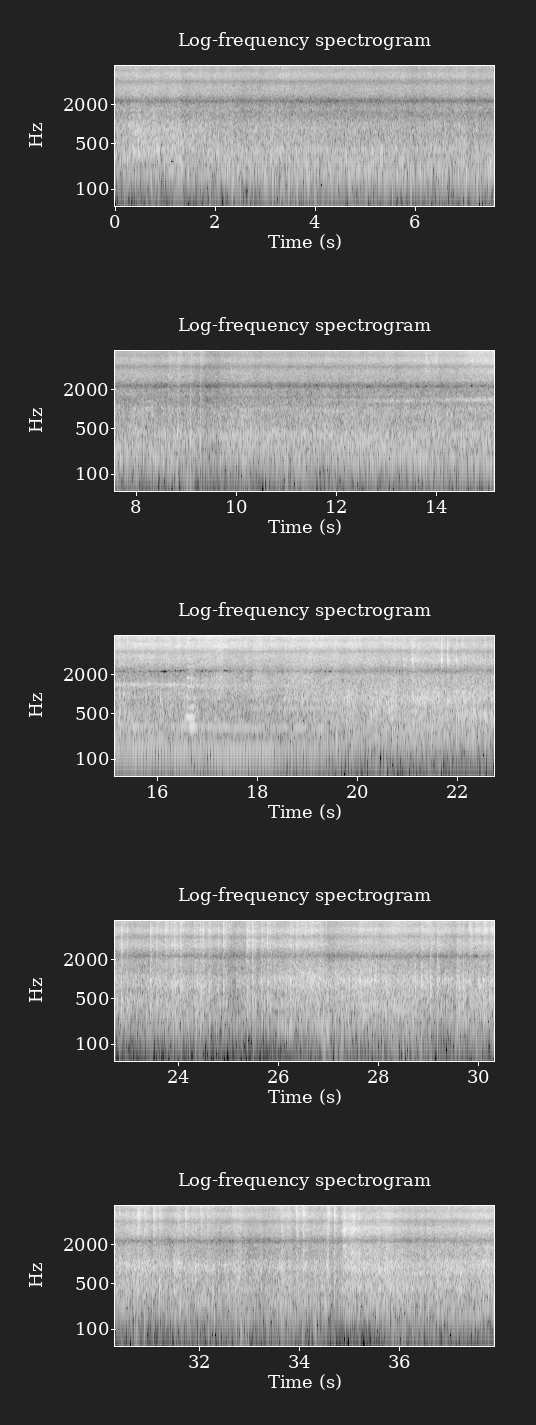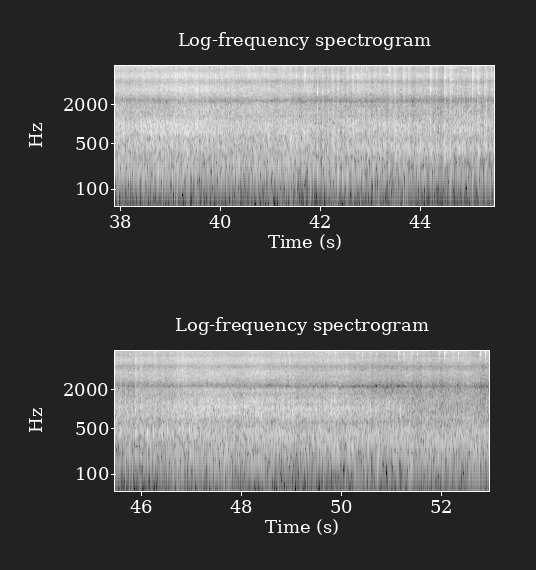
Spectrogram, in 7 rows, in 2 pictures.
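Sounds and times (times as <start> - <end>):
passing train coaches: 0.0 - 52.9
train clatter and rumble: 0.0 - 52.9
wind rushing: 0.1 - 41.6
train horn: 12.5 - 20.8.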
